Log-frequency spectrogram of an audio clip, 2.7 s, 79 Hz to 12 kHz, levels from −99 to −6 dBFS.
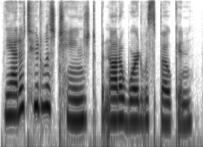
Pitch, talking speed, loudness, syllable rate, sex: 220 Hz, 220 wpm, -18 LUFS, 5.9 syllables/s, female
